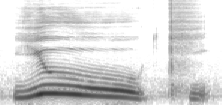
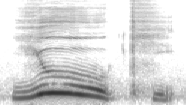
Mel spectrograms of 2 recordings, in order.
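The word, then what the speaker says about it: 勇気: But we don't pronounce yu, u, ki. And this u, it is for the longer sound of this u sound. So, yuki, yuki, yuki, yuki, yuki, it means brave, braveness.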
